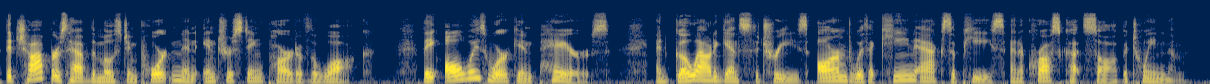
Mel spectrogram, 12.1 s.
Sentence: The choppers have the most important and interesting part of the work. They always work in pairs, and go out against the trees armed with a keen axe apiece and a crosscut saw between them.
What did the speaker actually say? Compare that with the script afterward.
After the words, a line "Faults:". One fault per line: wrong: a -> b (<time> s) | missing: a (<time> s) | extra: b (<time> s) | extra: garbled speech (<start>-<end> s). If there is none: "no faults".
The choppers have the most important and interesting part of the walk. They always work in pairs, and go out against the trees armed with a keen axe apiece and a crosscut saw between them.
Faults:
wrong: work -> walk (3.2 s)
